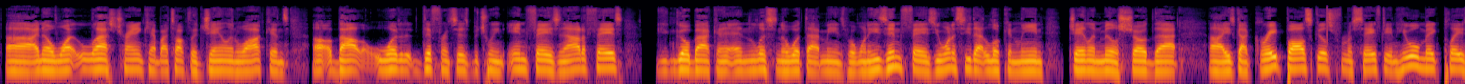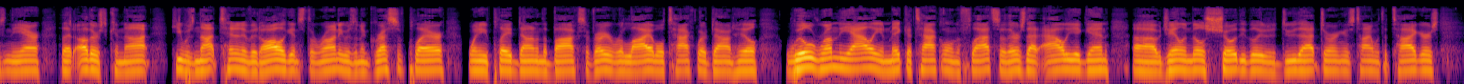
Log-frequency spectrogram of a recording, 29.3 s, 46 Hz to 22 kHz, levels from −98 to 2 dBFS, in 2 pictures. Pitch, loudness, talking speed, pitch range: 130 Hz, -22 LUFS, 270 wpm, 125-140 Hz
